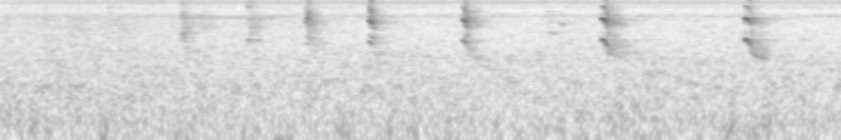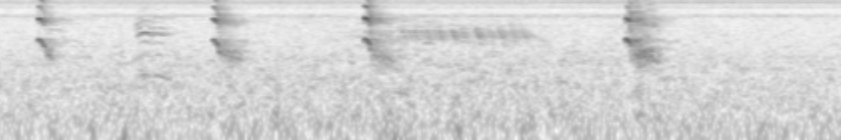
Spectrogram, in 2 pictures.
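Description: A bird calling in a series of about a dozen short, sharp notes, each one sliding steeply downward in pitch, repeated at uneven intervals of roughly half a second to a second and a half.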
